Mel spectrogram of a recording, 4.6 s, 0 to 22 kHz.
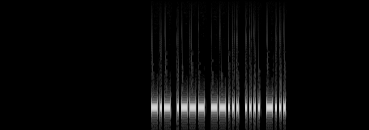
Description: Morse code, heard as a keyed tone, about 45 wpm, 700 Hz. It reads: KJ7HB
